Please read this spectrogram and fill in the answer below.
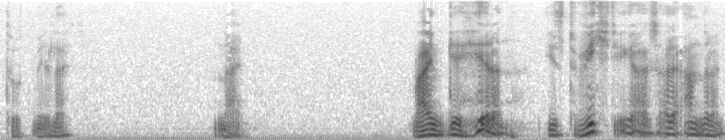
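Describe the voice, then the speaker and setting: Gravelly, domineering sick tycoon. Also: male voice, medium pitch, exaggerated voice. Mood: stubborn, cool. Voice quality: gravelly, husky. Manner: deliberate, sardonic, insistent. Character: ailing, domineering male industrialist, stubborn and coolly proud. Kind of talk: German radio play acting.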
